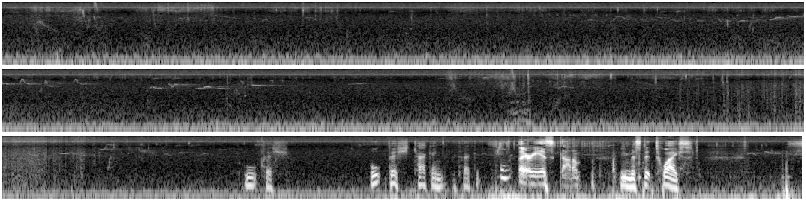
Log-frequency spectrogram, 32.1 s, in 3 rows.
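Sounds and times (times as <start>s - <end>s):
steady high hiss: 0.0s - 32.0s.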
